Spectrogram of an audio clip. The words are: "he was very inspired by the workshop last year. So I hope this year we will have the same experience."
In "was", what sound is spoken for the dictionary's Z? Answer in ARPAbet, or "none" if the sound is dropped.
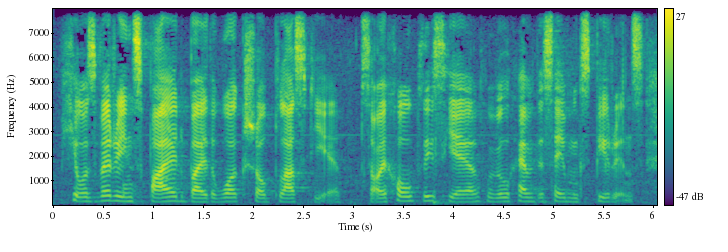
Z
